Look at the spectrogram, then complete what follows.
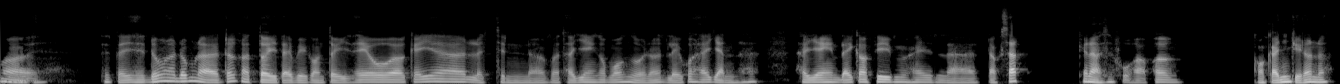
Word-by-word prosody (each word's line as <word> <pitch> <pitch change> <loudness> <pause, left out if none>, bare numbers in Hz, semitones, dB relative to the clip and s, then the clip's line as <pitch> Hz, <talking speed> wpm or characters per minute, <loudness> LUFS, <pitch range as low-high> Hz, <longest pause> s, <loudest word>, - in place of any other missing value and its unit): rồi. 95 -7 0 0.6
Thì 110 - -4
tùy, 100 +1 0
thì 105 0 -1
đúng 125 +9 +2
là 155 - +2
đúng 145 +2 +2
là 100 -6 +4
rất 135 - -2
là 120 - +2
tùy 100 -3 +3
tại 95 - +1
vì 95 0 -1
còn 95 -1 -3
tùy 90 -1 -2
theo, 105 +1 +2
ơ, 105 0 +3
cái, 120 +4 -1
ơ, 130 -2 +1
lịch 95 -5 -5
trình, 90 -1 -7
ờ, 90 0 -6
và 95 -1 -6
thời 95 -1 -3
gian 105 0 -2
của 105 - -4
mỗi 105 +2 -2
người 95 -6 -2
nữa, 100 +3 -2
liệu 90 -1 -2
có 125 -1 -2
thể 110 0 -1
dành, 95 -5 -2
a, 110 +6 -7 0.4
thời 105 -1 +1
gian 110 0 +2
để 105 0 +2
coi 115 +1 +2
phim 115 -2 +2
hay 105 0 -4
là 90 -2 -4
đọc 95 - -1
sách, 140 +1 +6 0.6
cái 130 - +3
nào 110 -5 +6
sẽ 115 +5 -6
phù 100 - -7
hợp 90 -2 -3
hơn, 110 -2 0 0.8
còn 90 0 -1
cả 95 - +6
những 115 +5 +6
chuyện 95 -6 +3
đó 110 - +6
nữa. 110 -1 +3
105 Hz, 245 wpm, -23 LUFS, 95-115 Hz, 0.8 s, sách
